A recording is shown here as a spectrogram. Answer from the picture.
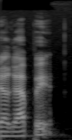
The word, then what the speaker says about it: ágape: Es un amor que se expresa con devoción, por ejemplo, el sentir agape hacia la naturaleza, la divinidad, la humanidad, entre otras cosas. – Entonces, por ejemplo, podríamos sentir... También otra cosa, tiene acento en la A, entonces no sé si es agape o agape.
